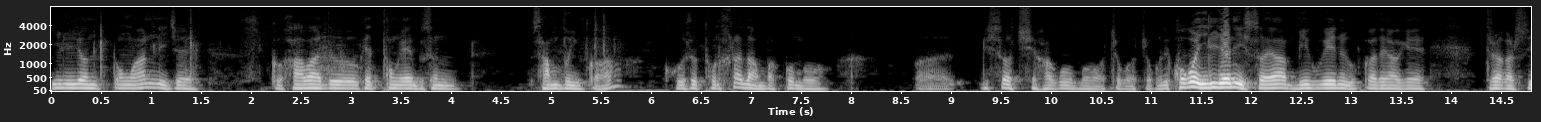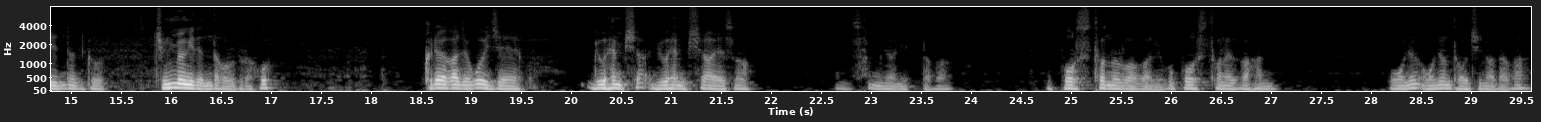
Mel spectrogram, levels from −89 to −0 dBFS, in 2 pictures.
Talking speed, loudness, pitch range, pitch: 240 characters per minute, -21 LUFS, 105-130 Hz, 115 Hz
